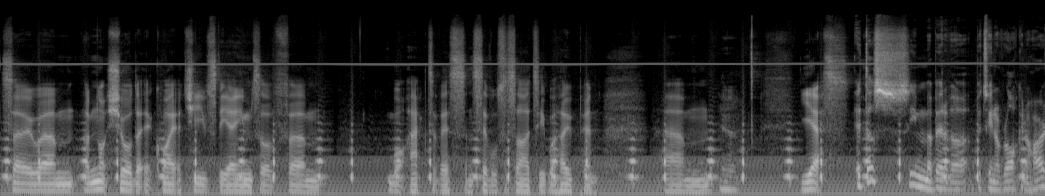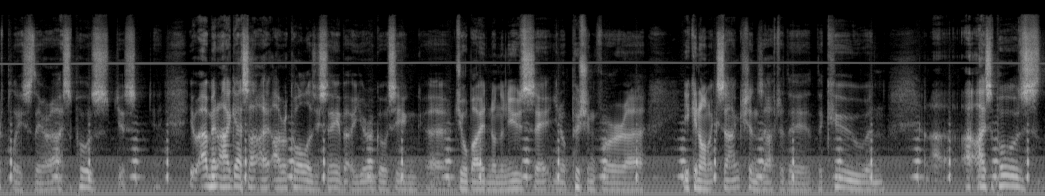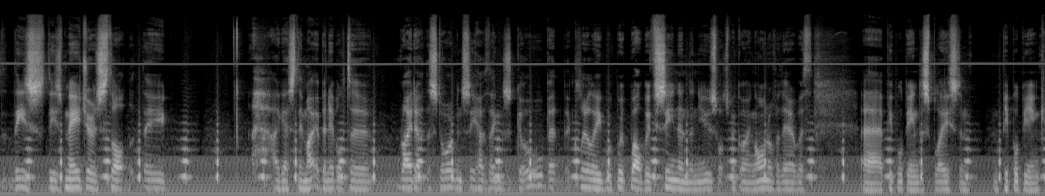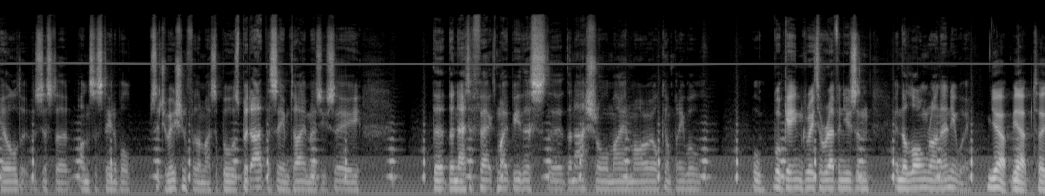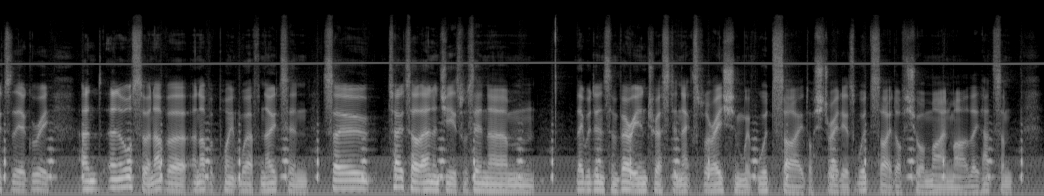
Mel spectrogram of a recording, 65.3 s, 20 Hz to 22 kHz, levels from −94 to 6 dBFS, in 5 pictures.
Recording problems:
electrical hum; loud; throughout; 60 Hz, 7 dB below the speech
high-pitched whine; faint; throughout; 6.5 kHz, 25 dB below the speech

